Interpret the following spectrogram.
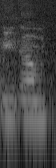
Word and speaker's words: Jeremih: Jeremih. Yes, because we've been spelling his name wrong all day.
